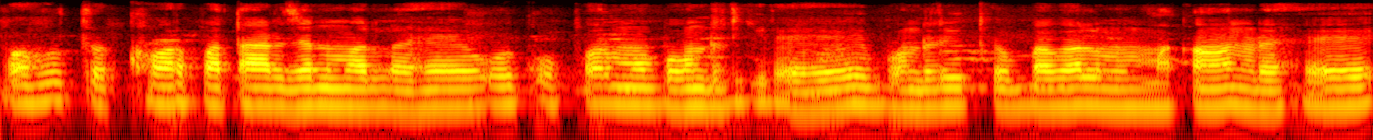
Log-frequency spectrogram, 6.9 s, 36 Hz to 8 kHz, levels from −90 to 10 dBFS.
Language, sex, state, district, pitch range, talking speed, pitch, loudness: Maithili, male, Bihar, Darbhanga, 130-140 Hz, 140 wpm, 135 Hz, -19 LUFS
